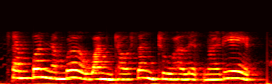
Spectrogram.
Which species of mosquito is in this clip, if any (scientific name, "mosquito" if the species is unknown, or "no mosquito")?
no mosquito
